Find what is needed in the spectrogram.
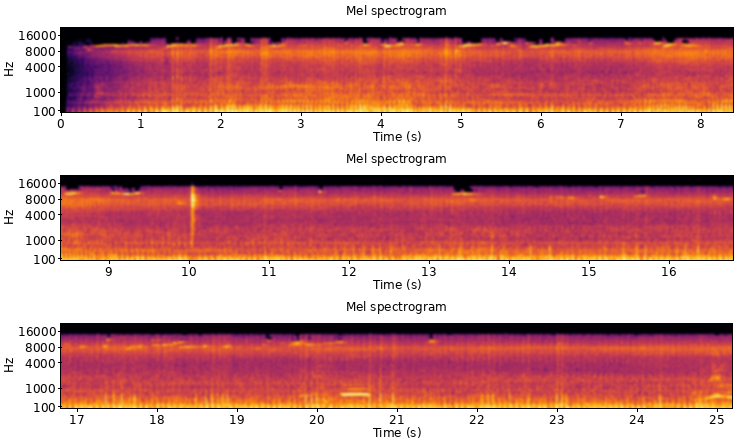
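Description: Trials motorcycle engine running steadily at low revs as the bike is ridden slowly over a rocky trail, with a single sharp click about ten seconds in.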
